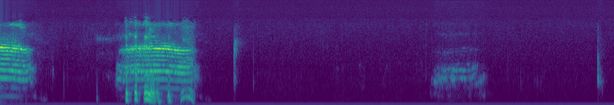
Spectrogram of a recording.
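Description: A cat lets out a few drawn-out, harmonic meows: a short cry, a longer wavering yowl, then a fainter call after a pause, with small clicks between and no talking.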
